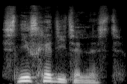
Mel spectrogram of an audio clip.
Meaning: 1. condescension 2. leniency 3. indulgence, forgiveness
- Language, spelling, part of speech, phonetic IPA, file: Russian, снисходительность, noun, [snʲɪsxɐˈdʲitʲɪlʲnəsʲtʲ], Ru-снисходительность.ogg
